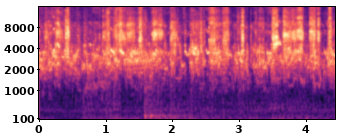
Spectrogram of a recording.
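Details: Australian budgies chirping together in an aviary colony, recorded 15 July 2025; many birds twitter at once in bright, high, scratchy bursts, with a brief low thump partway through.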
